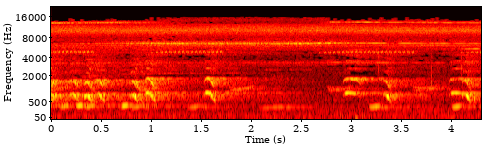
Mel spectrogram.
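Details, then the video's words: Wild siamang in Malaysia's Taman Negara National Park, recorded 4 April 2019, gives sharp downward-sweeping whoops in quick series, a pause with soft low hoots, then more swooping notes; constant insect drone behind. "Siamang - Symphalangus syndactylus"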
